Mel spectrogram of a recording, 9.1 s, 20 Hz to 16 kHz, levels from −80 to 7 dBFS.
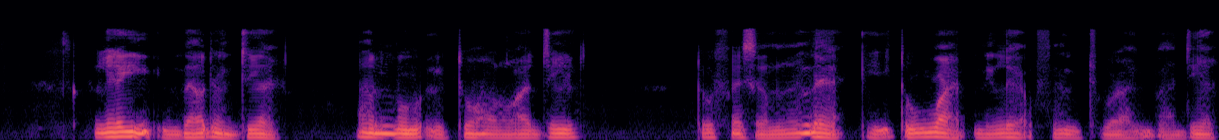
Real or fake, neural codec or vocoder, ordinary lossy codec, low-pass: fake; codec, 16 kHz, 1 kbps, FreqCodec, larger model; none; 7.2 kHz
